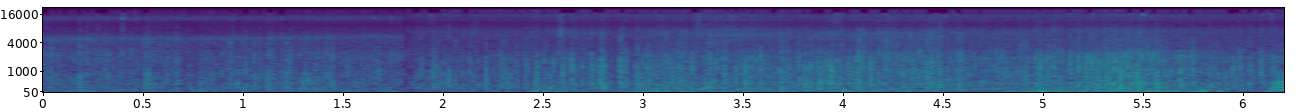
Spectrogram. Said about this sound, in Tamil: காற்று மழையும் நல்லா அடிக்குது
